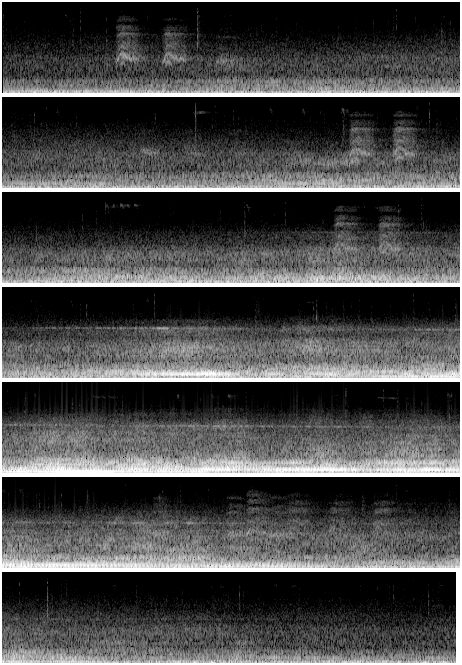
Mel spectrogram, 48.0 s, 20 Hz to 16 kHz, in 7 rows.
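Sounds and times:
airplane over a park in Vancouver: 0.0s - 48.0s
crackling noise: 0.0s - 48.0s
birds in a park in Vancouver: 36.6s - 40.5s.

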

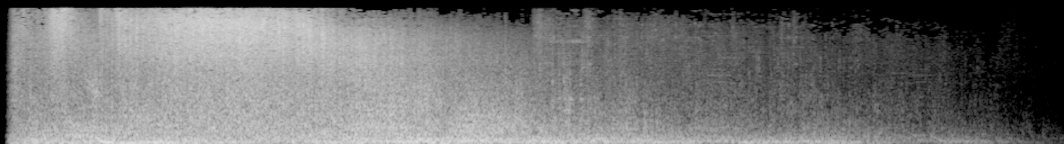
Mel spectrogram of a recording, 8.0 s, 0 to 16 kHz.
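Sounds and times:
fire burst backdraft: 0.0s - 7.6s
explosion: 0.0s - 7.9s.

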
